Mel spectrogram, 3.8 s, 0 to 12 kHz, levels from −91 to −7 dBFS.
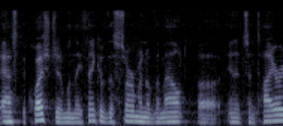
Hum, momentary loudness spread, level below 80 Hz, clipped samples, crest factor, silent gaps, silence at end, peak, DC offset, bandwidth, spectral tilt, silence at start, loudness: none; 10 LU; -78 dBFS; under 0.1%; 18 dB; none; 0 s; -26 dBFS; under 0.1%; 9 kHz; -6.5 dB/octave; 0 s; -45 LUFS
